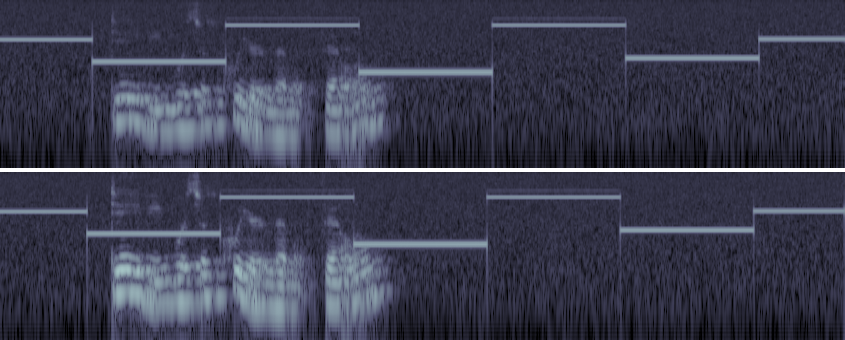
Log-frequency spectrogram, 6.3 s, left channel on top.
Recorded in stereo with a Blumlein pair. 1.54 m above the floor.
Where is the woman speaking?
65° right, 3 m; by 2.9 s 75° right, 4 m.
